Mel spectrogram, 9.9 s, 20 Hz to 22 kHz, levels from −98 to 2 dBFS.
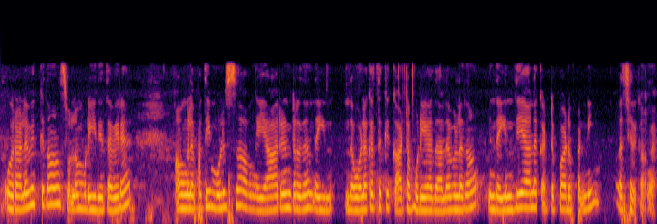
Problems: background sounds at intervals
